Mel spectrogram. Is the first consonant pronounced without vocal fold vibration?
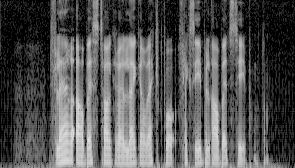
yes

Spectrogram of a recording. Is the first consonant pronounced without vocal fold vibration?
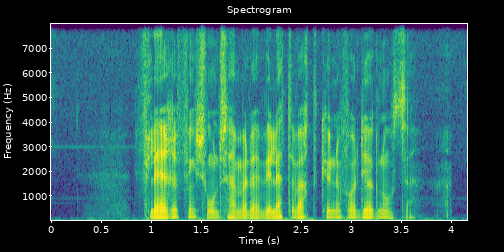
yes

